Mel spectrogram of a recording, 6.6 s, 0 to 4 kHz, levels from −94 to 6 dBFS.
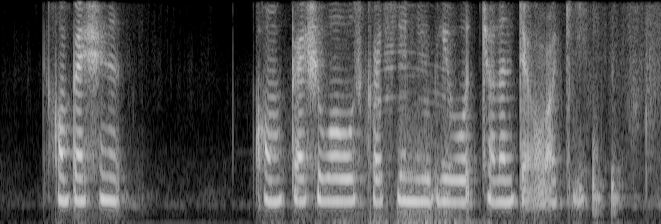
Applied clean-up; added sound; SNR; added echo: neural separator model SepFormer DNS4.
